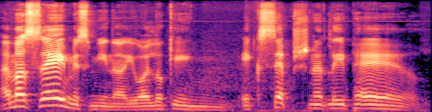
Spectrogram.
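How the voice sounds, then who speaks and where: A man playing a suave, bright-voiced vampire count. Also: mid-range voice, big pitch swings. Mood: smooth courtesy. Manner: formal, ornately polite, deliberate. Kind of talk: theatrical radio play acting.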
